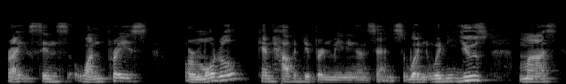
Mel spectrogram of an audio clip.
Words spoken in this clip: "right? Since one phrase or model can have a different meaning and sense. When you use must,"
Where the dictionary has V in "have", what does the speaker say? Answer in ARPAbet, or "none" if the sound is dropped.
V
